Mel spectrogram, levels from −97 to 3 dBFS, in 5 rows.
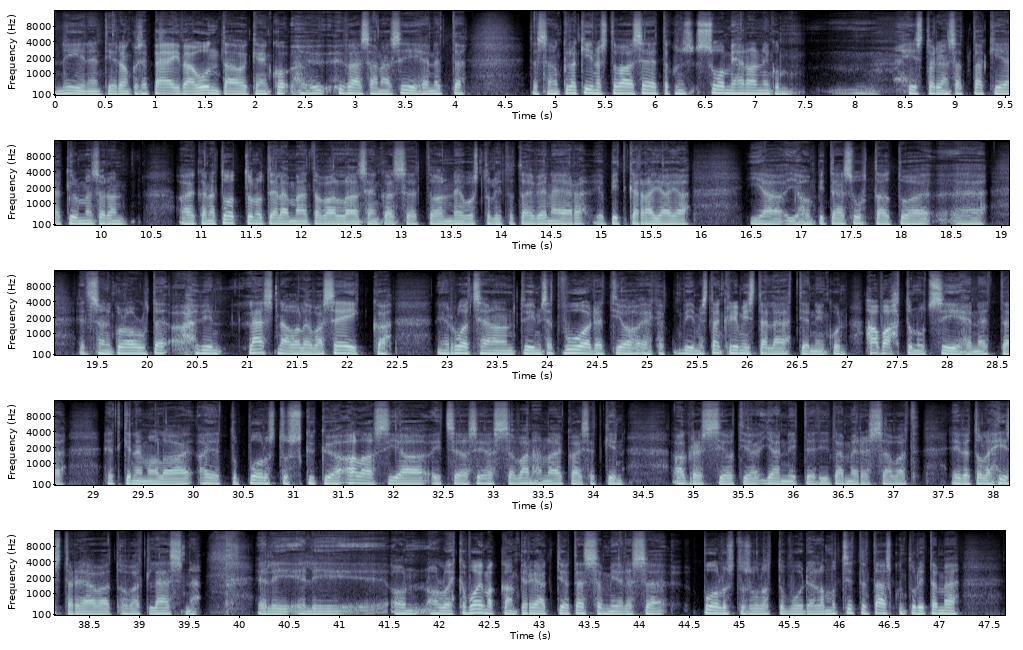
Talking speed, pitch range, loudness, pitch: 140 wpm, 120-135 Hz, -22 LUFS, 125 Hz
